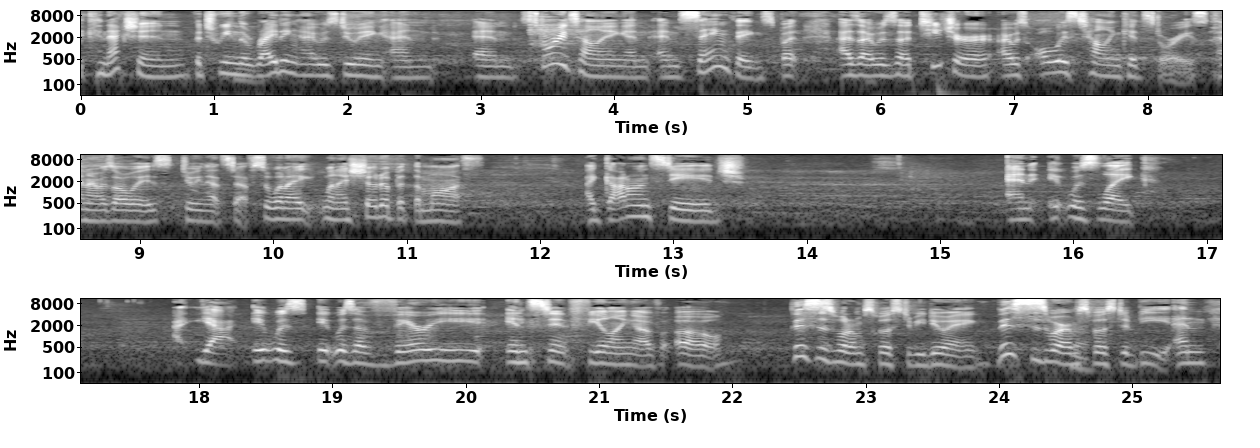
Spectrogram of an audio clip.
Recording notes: at the School of Visual Arts’ Design for Social Innovation Global Lecture Series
